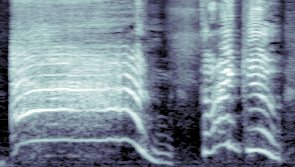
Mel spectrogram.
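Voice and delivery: very high, loud startled shriek of a name; shocked cry. Acted. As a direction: shriek her name in alarm. Koba cries out seeing Tranquil.

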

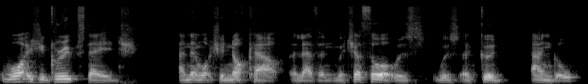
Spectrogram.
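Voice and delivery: usual speaking voice

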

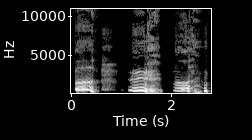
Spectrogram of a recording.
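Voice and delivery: high, loud mock choking grunts; comically pained high grunts; imitated strained grunts. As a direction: imitate someone straining in a chokehold, refusing to tap. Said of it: "making the funniest noises".

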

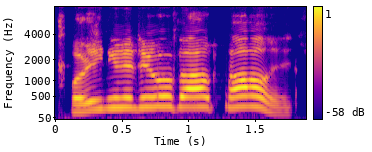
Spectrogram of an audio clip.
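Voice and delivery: high, mocking teen voice; mock high schooler. Students quizzing the candidate, mocking high teen voice. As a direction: ham up a clueless student's question. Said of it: "all the standard high school questions".

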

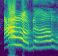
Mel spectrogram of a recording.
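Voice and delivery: mock panicked wail; panicked reply. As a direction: wail it helplessly. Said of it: "And Drew's like".

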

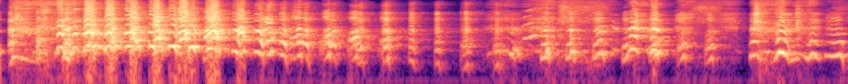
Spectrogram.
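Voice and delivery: loud laugh. Real, not acted. Big laugh at own joke.

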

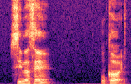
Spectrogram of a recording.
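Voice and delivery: loud call to a waiter. Acted. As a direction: call out for a refill. Calling for a refill.

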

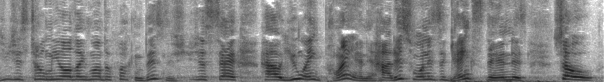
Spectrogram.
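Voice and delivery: ordinary talk, nothing marked

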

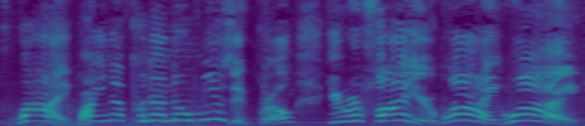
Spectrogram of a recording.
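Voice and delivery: very high-pitched mock whine; imitated pleading fan. Fan begging a rapper who quit for new music, high mock pleading.

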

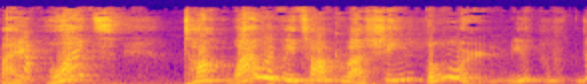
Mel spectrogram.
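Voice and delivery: can't believe what he just heard; incredulous disbelief. Real, not acted. Podcast host reacting to a rival's absurd claim, incredulous high-pitched disbelief. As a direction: pitch shoots way up in outraged disbelief.

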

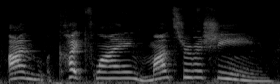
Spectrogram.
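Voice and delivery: high, slow hero proclamation; triumphant announcement. Acted. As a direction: proclaim the new form, stretching the words. Hero announces his transformation.

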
